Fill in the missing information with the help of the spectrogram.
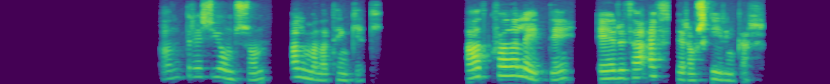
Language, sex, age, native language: Icelandic, female, 40-49, Icelandic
